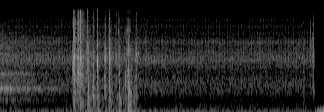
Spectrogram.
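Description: A brief flurry of sharp clicks, a quick edited sound effect over the title card, about a second in; the rest is near silence apart from a faint fading tail of music.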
